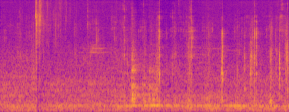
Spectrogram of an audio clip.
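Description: Close-miked eating: crisp lettuce salad being bitten and chewed, with many short irregular crunches and crackles over a steady low hum.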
